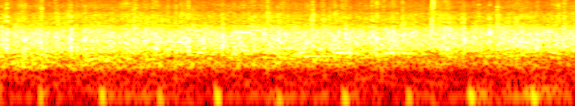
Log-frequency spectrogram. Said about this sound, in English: Whilst you stood up, a big round of applause for the players, please, as well.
